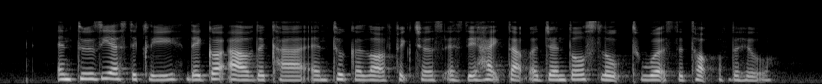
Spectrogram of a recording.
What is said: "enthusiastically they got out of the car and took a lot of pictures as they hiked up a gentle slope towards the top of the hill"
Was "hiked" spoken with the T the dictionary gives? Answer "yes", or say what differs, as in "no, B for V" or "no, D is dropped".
yes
